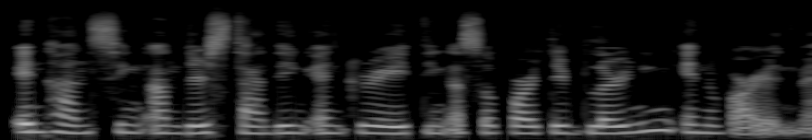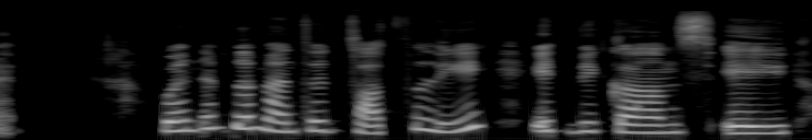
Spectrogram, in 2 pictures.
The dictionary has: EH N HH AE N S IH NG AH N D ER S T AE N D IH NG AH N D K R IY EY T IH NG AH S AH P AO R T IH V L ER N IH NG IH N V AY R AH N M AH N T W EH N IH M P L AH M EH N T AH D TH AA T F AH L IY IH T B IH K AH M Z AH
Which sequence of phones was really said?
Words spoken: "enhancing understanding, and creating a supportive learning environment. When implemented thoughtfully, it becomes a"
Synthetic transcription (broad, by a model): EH N HH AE N S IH NG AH N D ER S T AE N D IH NG AH N D K R IY EY T IH NG AH S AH P AO R T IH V L ER N IH NG IH N V AY R AH N M AH N T W EH N IH M P L AH M EH N T AH D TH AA T F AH L IY IH T B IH K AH M S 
